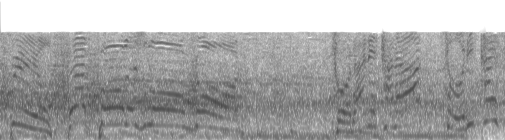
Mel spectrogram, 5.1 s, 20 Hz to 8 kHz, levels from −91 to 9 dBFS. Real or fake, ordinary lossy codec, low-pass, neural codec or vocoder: real; AAC, 16 kbps; 7.2 kHz; none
